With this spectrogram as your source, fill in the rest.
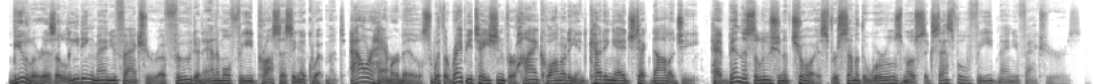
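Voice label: American English, male, corporate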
